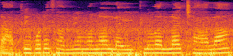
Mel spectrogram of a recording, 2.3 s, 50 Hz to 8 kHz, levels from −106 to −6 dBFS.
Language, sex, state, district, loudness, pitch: Telugu, female, Andhra Pradesh, Chittoor, -13 LUFS, 210 Hz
